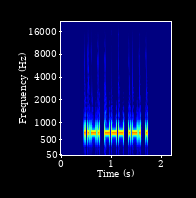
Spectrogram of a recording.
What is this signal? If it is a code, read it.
Morse code, heard as a keyed tone, about 36 wpm, 700 Hz. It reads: FORE
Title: Prefixes and Suffixes 35wpm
